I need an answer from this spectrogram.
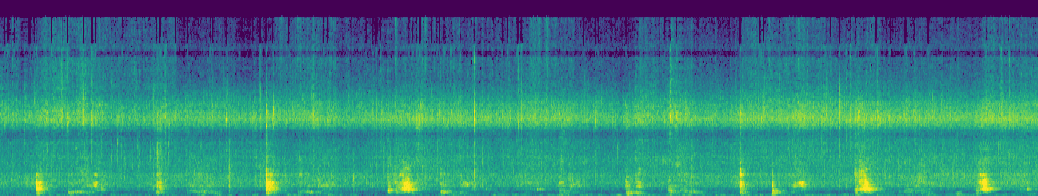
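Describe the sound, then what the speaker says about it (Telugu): Green banana and dried prawn curry fries in a pan with a constant close sizzle, broken by repeated scraping strokes of a spatula stirring at an irregular pace throughout. "బాగా ఫ్రై అయిపోయింది."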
